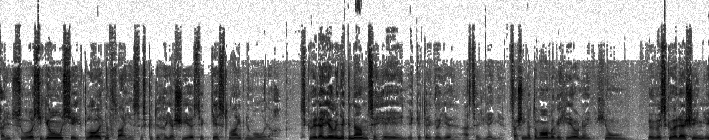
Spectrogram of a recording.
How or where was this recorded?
large echoing room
